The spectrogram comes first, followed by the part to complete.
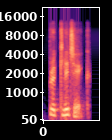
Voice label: "proclitic", Indian; Dictionary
